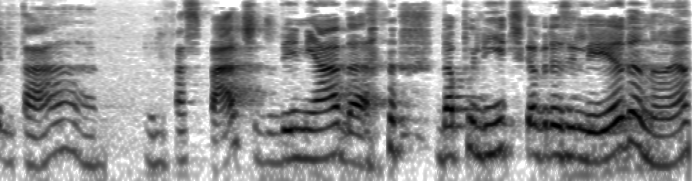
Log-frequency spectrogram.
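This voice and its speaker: A woman lecturer speaking off the cuff as a guest, halting and often adding tag questions, in a thank-you speech. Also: mid-range voice.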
